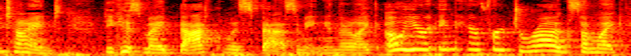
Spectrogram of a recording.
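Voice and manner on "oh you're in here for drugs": mocking staff. Mocking dismissive hospital staff.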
